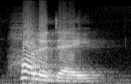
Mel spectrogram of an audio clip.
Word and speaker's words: holiday: Attention, le H en anglais n'est pas muet, il est soufflé. Mettez votre main devant votre bouche, si vous sentez de l'air, vous prononcez bien le H. – Holiday, happy.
